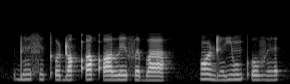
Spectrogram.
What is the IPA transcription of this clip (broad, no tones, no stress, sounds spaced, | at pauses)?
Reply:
d ɛ̤ ɬ ɛ̤ kʼ o ɖ ɔ qʼ ʊ qʼ ɔ l e f ɛ b a | ɔ̃ ɖ ɛ̤ j ũ kʼ o v ɛ̤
